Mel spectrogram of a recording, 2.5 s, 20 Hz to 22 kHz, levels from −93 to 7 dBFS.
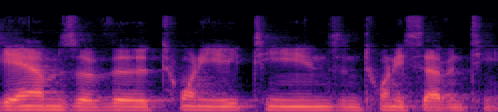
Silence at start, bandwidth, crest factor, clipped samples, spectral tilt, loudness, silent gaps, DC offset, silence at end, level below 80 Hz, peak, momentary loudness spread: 0 s; 12.5 kHz; 18 dB; under 0.1%; -6 dB/octave; -29 LUFS; none; under 0.1%; 0 s; -62 dBFS; -10 dBFS; 5 LU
